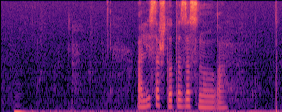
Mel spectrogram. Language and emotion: Russian, neutral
